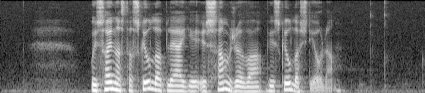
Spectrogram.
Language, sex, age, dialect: Faroese, female, 61+, Norðuroyggjar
